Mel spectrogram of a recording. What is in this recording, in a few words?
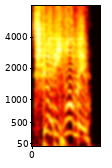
humin, Vocal, R&B Dance, hip-hop; TB HIP-HOP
